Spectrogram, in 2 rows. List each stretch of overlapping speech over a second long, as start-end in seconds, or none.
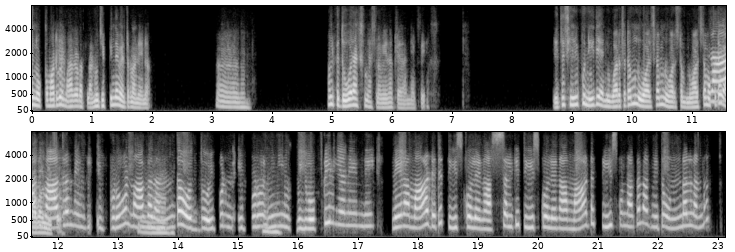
none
